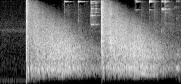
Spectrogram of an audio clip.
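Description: Two loud, close gunshots at target practice, each striking a pumpkin and then a steel plate with a sharp metallic clang that rings out and fades slowly.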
